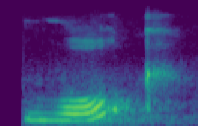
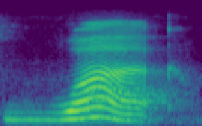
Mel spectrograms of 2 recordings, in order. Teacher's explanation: so instead of or we have an er sound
